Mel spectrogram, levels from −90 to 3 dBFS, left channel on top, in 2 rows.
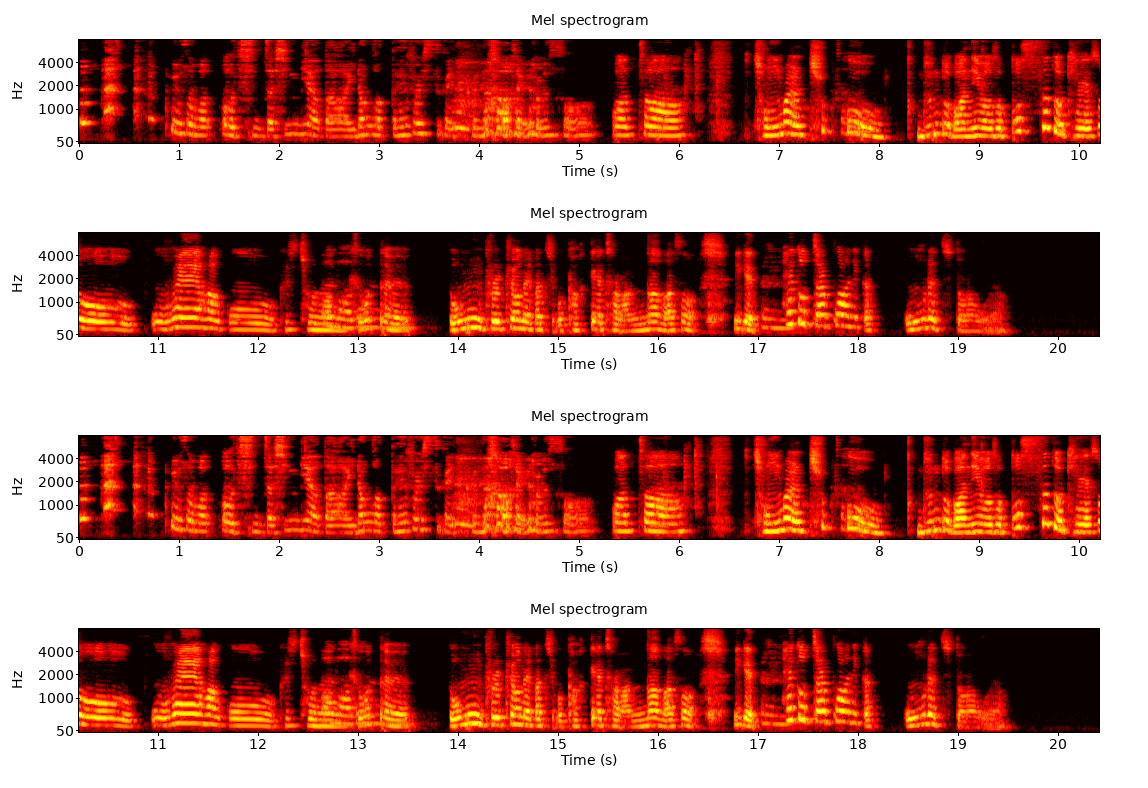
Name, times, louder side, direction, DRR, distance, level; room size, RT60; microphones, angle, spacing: voice 1, 0.0-5.1 5.7-6.0 6.8-7.1 7.6-7.9 12.6-13.6 17.0-17.4, right 1 dB, 50° right, 0.7 m, -35 dB
voice 2, 5.3-6.5 6.8-8.1 8.4-13.5 13.9-17.0 17.3-18.1 18.5-19.5, right 1 dB, 20° right, 0.8 m, -27 dB
2.7 x 2.0 x 2.8 m
head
